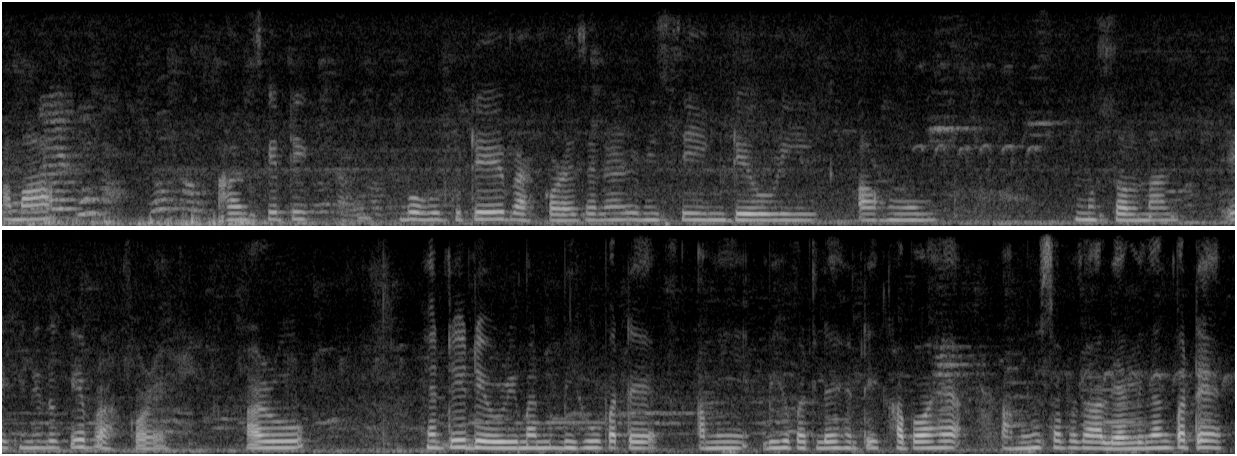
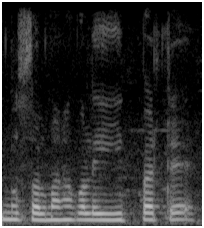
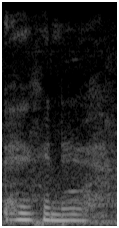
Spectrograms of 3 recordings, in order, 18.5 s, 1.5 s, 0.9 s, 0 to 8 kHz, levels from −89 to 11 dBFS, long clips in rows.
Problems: background sounds at intervals, background conversations at intervals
